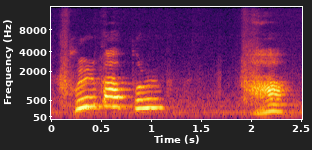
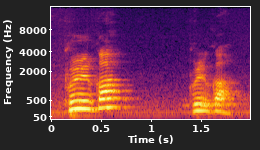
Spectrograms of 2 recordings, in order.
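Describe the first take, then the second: First: The pause falls after the third syllable. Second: The pause falls after the second syllable. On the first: It must be done, however reluctantly. "이걸 다르게 띄어 읽으면" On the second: It must never be done. "이 말을 어떻게 띄어 읽느냐가 참 중요합니다"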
